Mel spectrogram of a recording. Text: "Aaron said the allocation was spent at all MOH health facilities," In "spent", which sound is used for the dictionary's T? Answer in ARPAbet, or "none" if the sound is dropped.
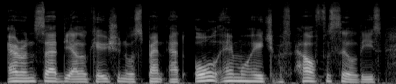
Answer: T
